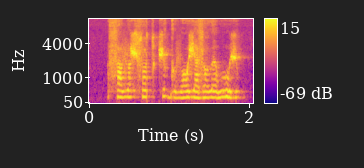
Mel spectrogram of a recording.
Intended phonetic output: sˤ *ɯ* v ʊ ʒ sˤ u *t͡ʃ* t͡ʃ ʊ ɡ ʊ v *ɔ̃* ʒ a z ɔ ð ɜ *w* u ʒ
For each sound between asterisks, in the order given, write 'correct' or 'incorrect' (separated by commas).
correct, incorrect, incorrect, correct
